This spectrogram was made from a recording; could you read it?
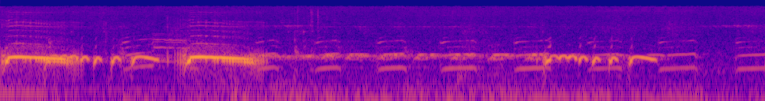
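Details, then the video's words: Local zebra dove in full song, serving as a lure to draw quick answers from rivals: two loud rolling coos, then a long train of softer clipped notes, some lower-pitched, fading out. "PERKUTUT LOKAL GACOR BIANGANYA PANCINGAN LAWAN CEPAT NYAUT"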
